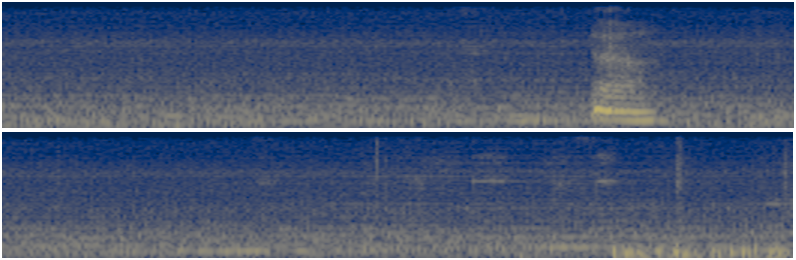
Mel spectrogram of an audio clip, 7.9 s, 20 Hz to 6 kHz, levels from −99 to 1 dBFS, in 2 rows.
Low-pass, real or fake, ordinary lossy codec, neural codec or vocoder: 5.4 kHz; fake; none; codec, 16 kHz, 8 kbps, FunCodec, trained on Chinese and English, 25 frames a second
